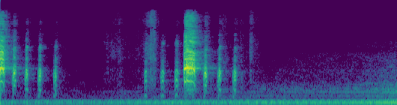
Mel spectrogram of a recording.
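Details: Short hen clucks, a quiet gap, then a loud squawk with a quick run of clucks, after which a low hum and noise fill the remainder.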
